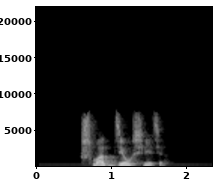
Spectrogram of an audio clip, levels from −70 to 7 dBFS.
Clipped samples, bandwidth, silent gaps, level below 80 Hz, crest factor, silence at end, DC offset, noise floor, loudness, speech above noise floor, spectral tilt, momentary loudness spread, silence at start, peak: under 0.1%; 8 kHz; none; -62 dBFS; 20 dB; 0.65 s; under 0.1%; -61 dBFS; -19 LUFS; 43 dB; -5 dB/octave; 11 LU; 0.6 s; -2 dBFS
